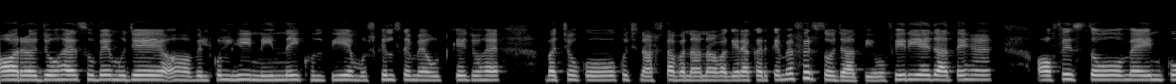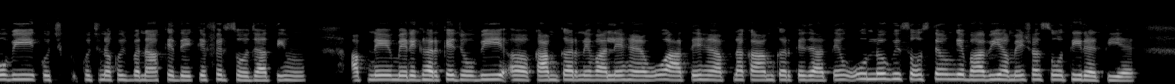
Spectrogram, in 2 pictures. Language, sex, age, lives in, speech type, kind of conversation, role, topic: Hindi, female, 20-24, India, conversation, advice, user, मैं स्वस्थ दिनचर्या छोड़कर पुरानी बुरी आदतों पर फिर से क्यों लौट आता हूँ?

